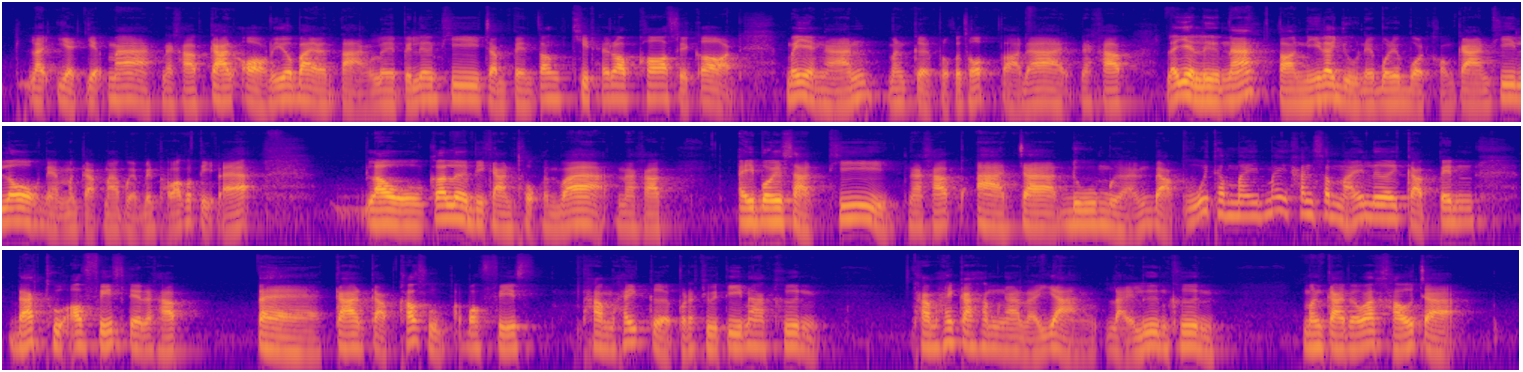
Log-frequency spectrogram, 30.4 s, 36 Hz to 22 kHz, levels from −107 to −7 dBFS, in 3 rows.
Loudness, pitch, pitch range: -34 LUFS, 125 Hz, 110-140 Hz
